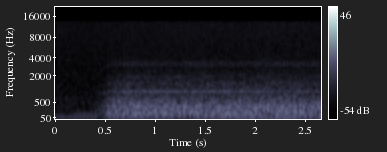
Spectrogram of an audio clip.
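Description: A Viscount airliner's engines as it taxis to the runway. A quiet hum jumps within half a second to a loud, steady roar that holds unchanged to the end, with a thin high whine running through it.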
